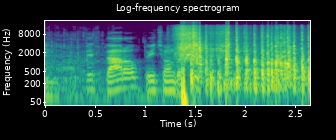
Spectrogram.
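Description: A launcher's ripcord zips as a spinning top is launched.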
